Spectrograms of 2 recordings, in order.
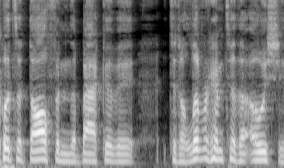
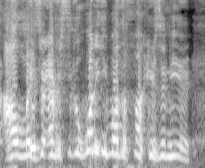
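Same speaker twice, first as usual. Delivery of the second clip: loud, high, rapid rant; mock tantrum with laughter in it; hammed-up furious threat; 8 semitones higher, 9 dB louder, much faster than usual. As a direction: imitate someone snapping at a crowd. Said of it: "he snaps and says".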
